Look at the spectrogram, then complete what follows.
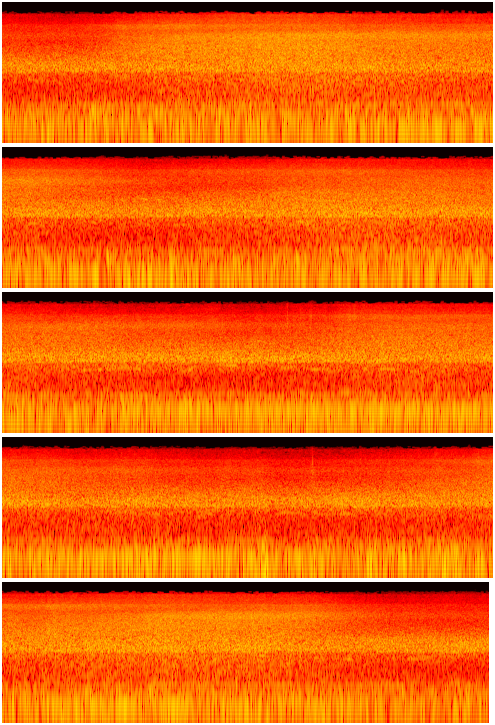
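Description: Surf washing on a beach with steady wind noise; the hiss of the waves swells twice, a couple of seconds in and again near the end.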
